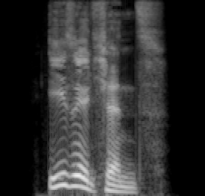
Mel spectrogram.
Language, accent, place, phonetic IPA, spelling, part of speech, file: German, Germany, Berlin, [ˈeːzl̩çəns], Eselchens, noun, De-Eselchens.ogg
- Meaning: genitive singular of Eselchen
